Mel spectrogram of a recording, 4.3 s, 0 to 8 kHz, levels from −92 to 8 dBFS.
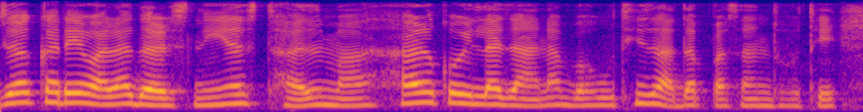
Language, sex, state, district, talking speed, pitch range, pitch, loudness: Hindi, female, Chhattisgarh, Raigarh, 210 wpm, 185-240 Hz, 205 Hz, -18 LUFS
